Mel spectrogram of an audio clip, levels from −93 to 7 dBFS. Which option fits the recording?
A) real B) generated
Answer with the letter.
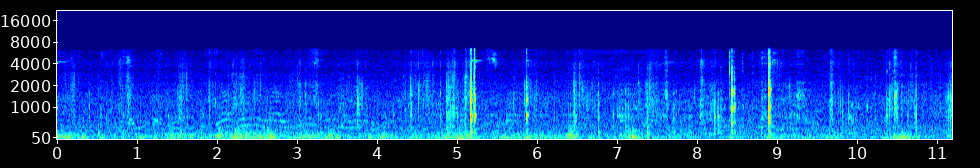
A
